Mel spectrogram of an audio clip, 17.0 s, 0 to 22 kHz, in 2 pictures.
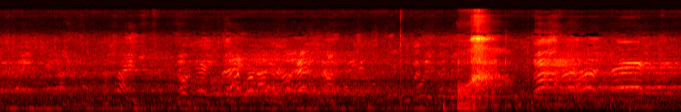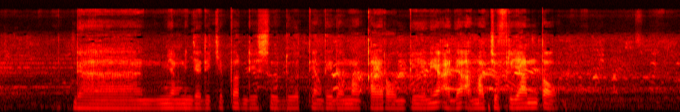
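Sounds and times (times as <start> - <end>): people shouting at a distance: 5.8 - 9.2, 12.5 - 17.0.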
